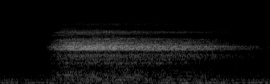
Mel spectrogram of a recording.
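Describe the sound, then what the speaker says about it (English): A long, steady exhaled breath through the mouth, starting after a brief quiet moment and fading slowly, close and airy, taken as a deep breath while lying in a restorative yoga position; no one talks. "We're going to start just by taking a few deep breaths here."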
